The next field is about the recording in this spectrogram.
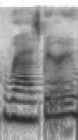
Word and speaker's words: raspberry: I think it's got to be raspberry with that silent P in there.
